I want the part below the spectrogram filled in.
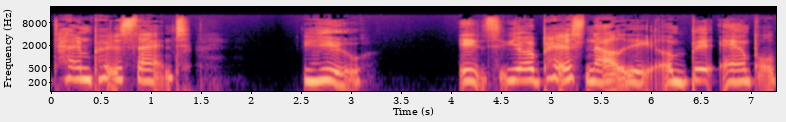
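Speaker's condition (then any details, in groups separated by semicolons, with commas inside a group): Cerebral palsy; speech noticeably affected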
